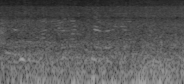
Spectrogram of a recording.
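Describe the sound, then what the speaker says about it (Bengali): Sea waves break against the rocks at Rock Beach, Pondicherry, in a faint, continuous wash of surf mixed with wind noise. "ঢেউগুলো সব পাথরে মারছে।"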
